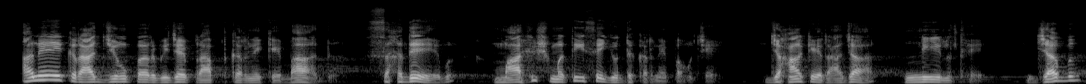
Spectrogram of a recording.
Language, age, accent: Hindi, 60-79, native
